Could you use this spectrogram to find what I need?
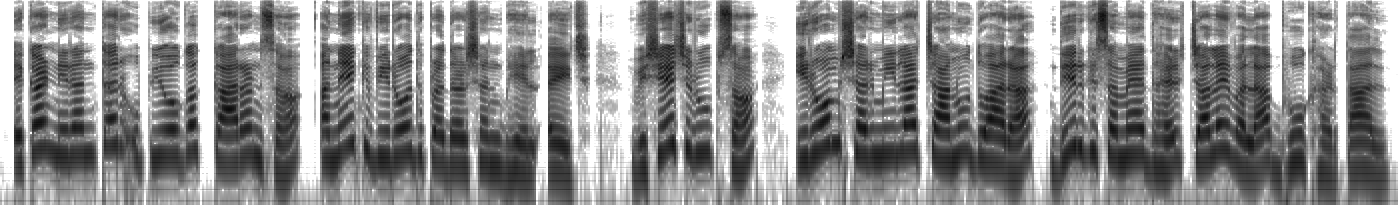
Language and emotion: Maithili, neutral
